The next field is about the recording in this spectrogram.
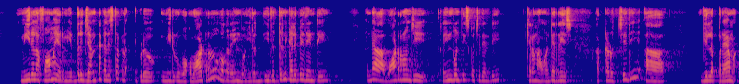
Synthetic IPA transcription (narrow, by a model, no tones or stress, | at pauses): miːɾɛlaːpʰaːmɐjːaːɾumiːid̪ːɐɾud͡ʒɐnɐʈɐkɐlist̪eɐkːɐɽɐipːuɽumiːɾuɔkɐʋaːʈɐɾuɔkɐɾɐjnboːiid̪id̪ːɐɾinikɐlipeːd̪eːɳʈi | ɐɳʈe̞ːaːʋaːʈɐɾnuɲt͡ʃiɾejnboːnt̪iːsu̥kot͡ʃːeːd̪eːɳʈi | kiɾɐɳɐmɐɳʈeːɾeːʃɐkːɐɽɐʋɐt͡ʃːe̞ːd̪iaː | ʋiːɭːɐpɾɛːmɐ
